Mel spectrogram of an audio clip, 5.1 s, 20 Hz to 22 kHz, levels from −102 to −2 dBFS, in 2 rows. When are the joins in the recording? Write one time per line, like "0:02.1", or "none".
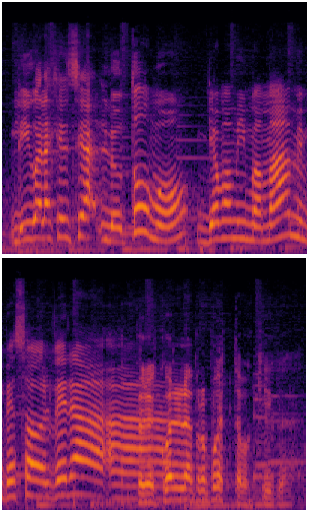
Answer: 0:04.1

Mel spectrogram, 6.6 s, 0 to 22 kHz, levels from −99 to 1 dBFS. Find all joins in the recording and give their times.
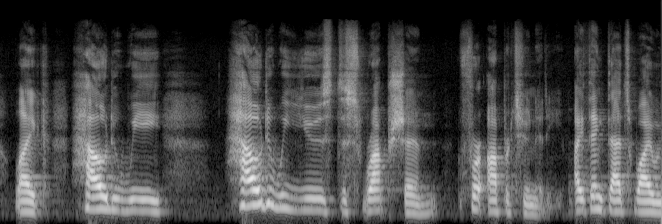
0:05.7

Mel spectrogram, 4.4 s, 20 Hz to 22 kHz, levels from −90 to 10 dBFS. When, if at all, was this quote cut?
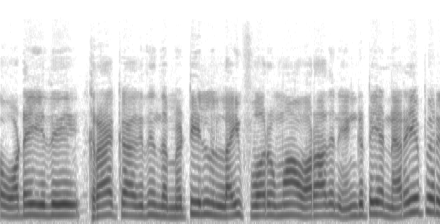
none

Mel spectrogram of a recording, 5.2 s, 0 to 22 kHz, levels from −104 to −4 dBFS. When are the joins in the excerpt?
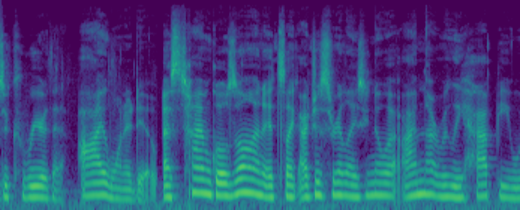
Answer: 0:01.5

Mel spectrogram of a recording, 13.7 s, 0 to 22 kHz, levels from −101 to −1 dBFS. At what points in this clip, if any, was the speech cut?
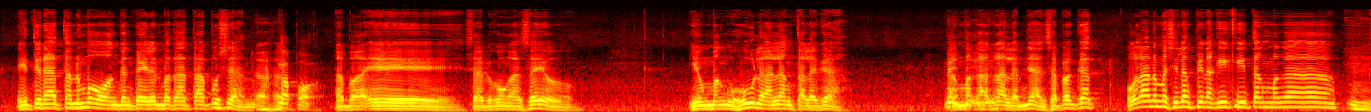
none

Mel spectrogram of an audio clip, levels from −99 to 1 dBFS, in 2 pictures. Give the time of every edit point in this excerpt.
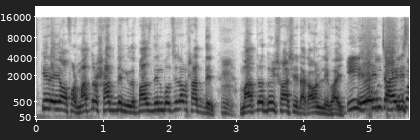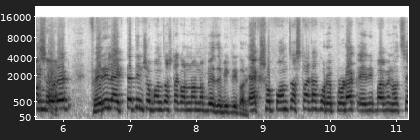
0:08.8

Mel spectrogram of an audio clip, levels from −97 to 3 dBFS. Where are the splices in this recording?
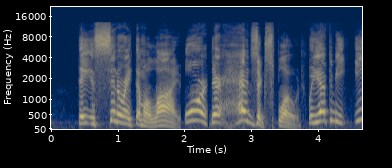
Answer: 0:02.3
0:03.8

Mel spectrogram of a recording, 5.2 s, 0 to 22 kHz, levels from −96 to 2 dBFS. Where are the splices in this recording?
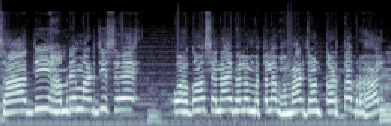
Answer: none

